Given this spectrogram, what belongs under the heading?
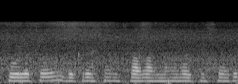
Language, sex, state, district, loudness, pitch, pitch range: Telugu, male, Telangana, Nalgonda, -25 LUFS, 165 Hz, 160-165 Hz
